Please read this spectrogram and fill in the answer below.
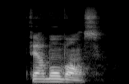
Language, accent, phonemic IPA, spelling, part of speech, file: French, France, /fɛʁ bɔ̃.bɑ̃s/, faire bombance, verb, LL-Q150 (fra)-faire bombance.wav
- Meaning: to feast, to have a feast, to gourmandise, to make a pig of oneself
